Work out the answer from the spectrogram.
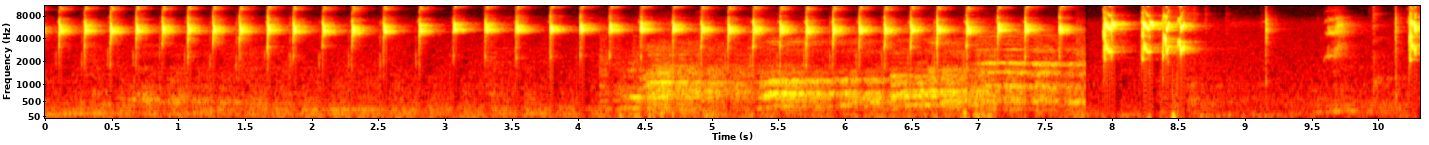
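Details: ['Lovebird calling a long ngekek run of sharp high chirps repeated steadily, then a few louder harsh notes with gaps, with faint lower sounds behind.']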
